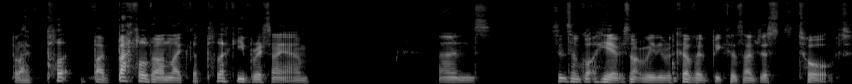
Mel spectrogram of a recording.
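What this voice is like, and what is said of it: Hoarse, rough voice from laryngitis. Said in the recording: “As you can probably tell, my voice is a bit rubbish... my voice just went, proper laryngitis”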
